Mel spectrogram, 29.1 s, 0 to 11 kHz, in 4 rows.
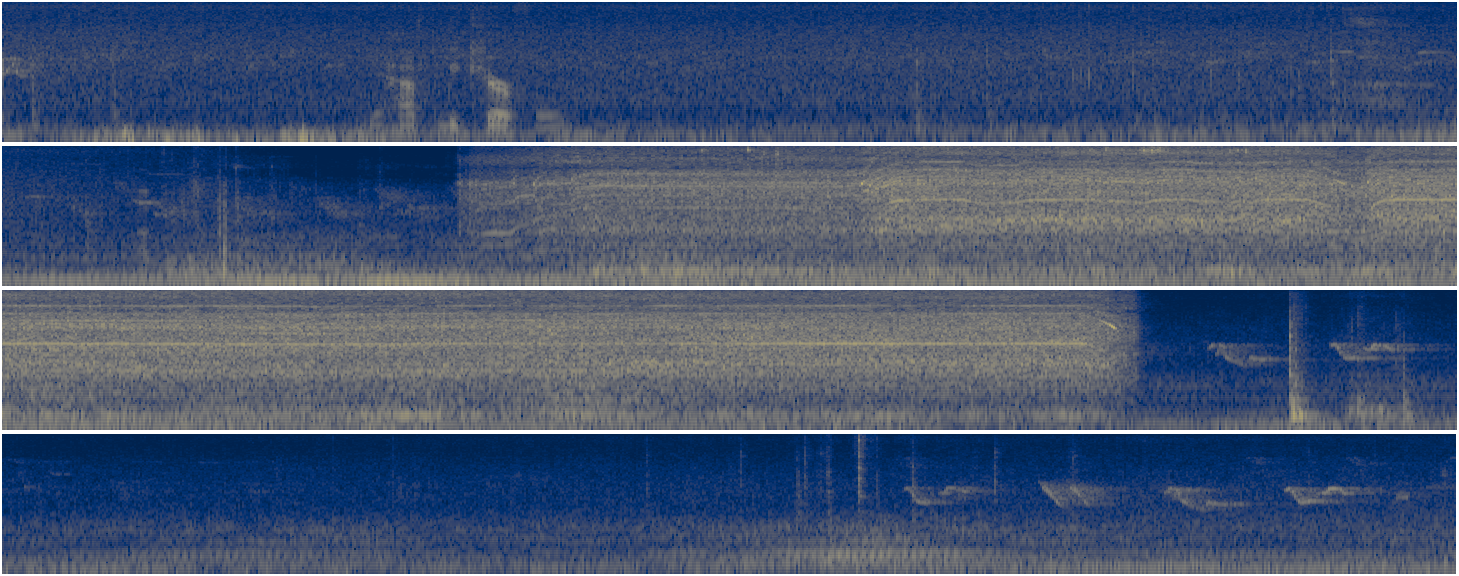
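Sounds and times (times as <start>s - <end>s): bird chirping: 5.1s - 10.9s, 20.6s - 23.2s, 26.2s - 29.0s
electric drill whining: 9.6s - 20.2s.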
